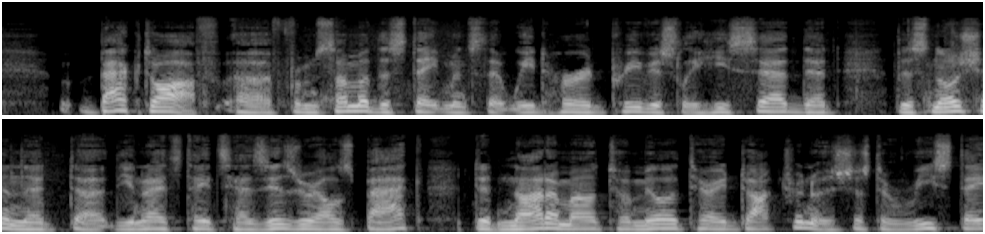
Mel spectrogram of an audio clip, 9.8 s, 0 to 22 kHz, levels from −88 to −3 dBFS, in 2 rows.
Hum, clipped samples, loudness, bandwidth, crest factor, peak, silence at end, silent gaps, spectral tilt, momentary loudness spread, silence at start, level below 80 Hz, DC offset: none; under 0.1%; -31 LUFS; 12.5 kHz; 18 dB; -12 dBFS; 0 s; none; -5.5 dB/octave; 7 LU; 0.05 s; -68 dBFS; under 0.1%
